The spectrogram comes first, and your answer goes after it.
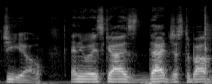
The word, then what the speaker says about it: Zi-O: or you know it's written zo but it's pronounced Gio anyways guys that just about does it for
